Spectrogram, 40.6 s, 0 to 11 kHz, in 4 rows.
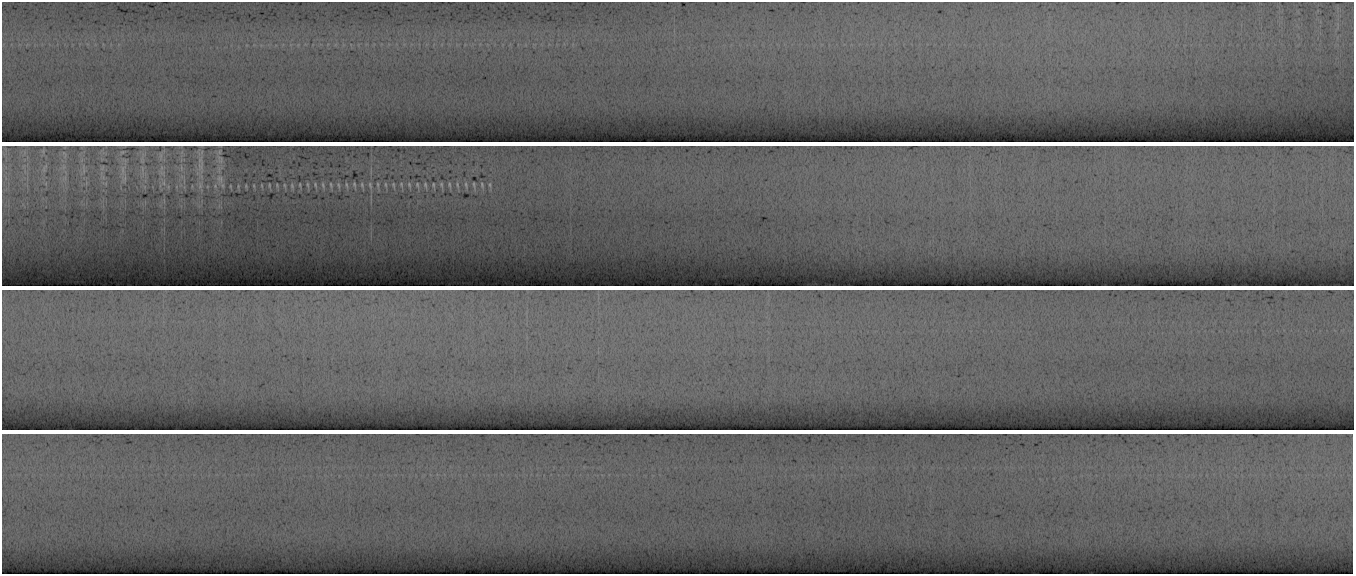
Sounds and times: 0.0s wind through aspens 40.5s

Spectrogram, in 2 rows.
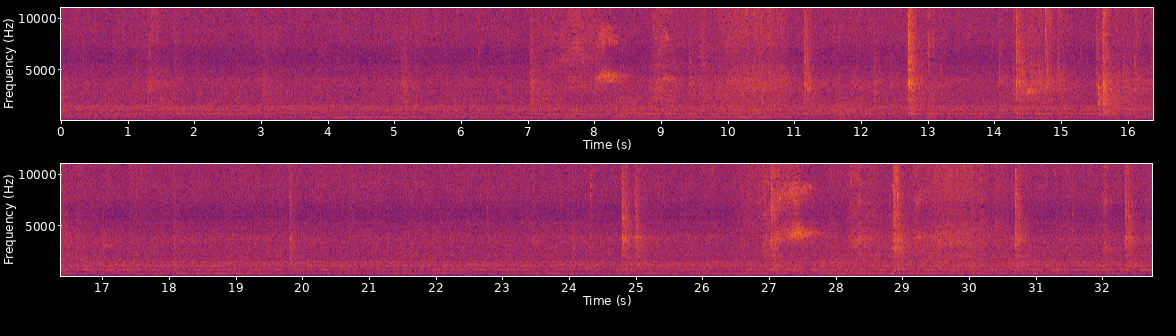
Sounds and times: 7.0s doors opening/closing 16.7s

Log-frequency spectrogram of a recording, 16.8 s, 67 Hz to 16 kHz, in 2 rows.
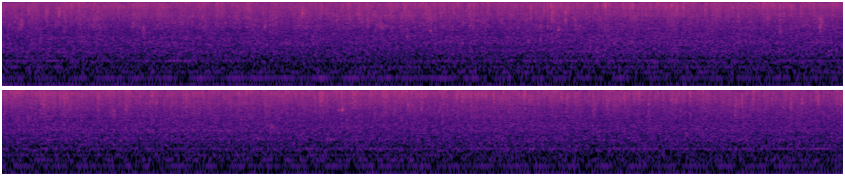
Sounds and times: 0.0s Raining near the porch 16.8s

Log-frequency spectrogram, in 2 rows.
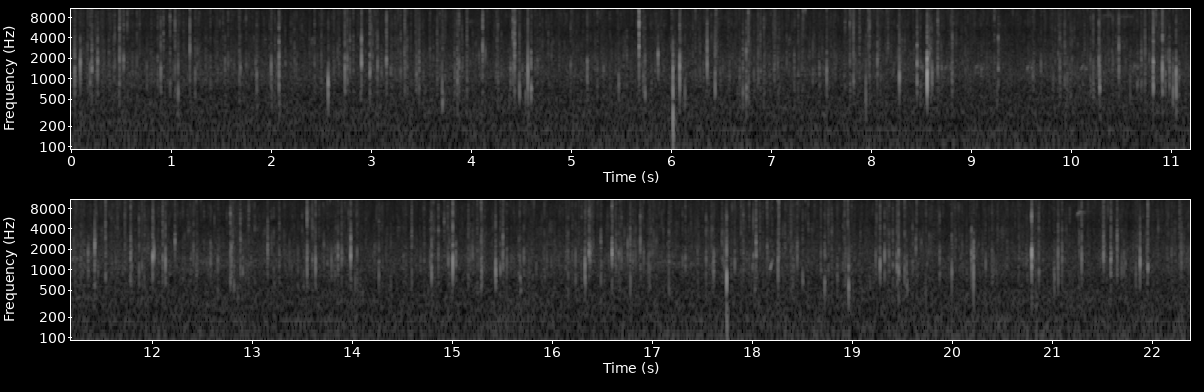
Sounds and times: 0.0s rain drips on wet leaves 22.3s

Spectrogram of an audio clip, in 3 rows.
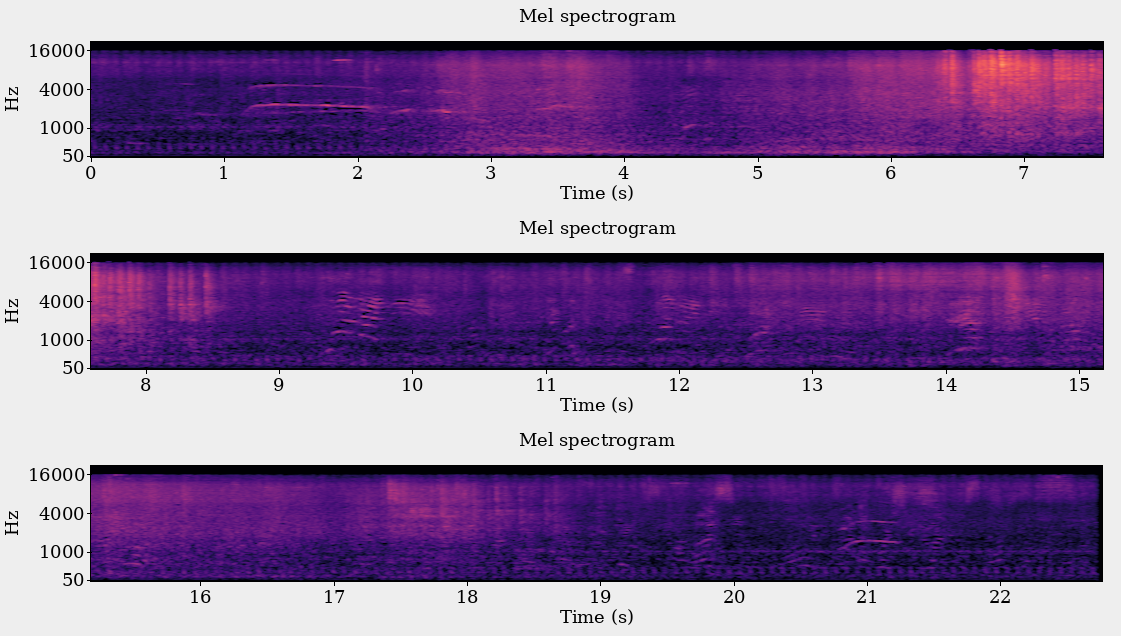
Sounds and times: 0.0s Amusement park attraction ride 22.7s

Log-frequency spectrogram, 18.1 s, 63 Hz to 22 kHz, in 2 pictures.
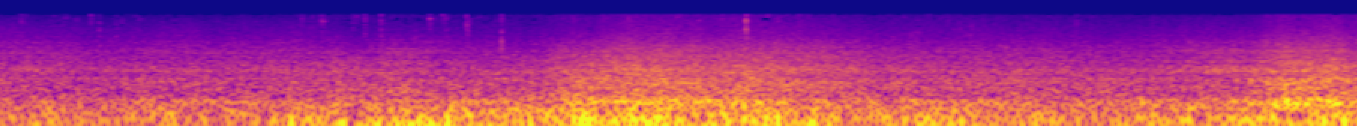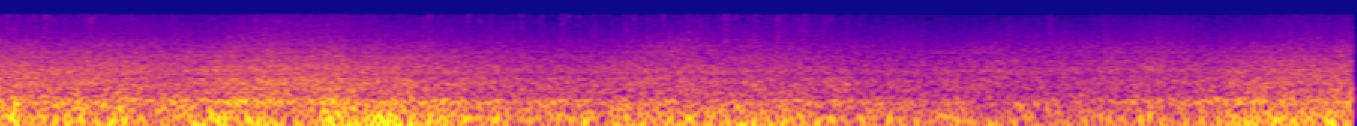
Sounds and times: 0.0s Strong wind 18.0s

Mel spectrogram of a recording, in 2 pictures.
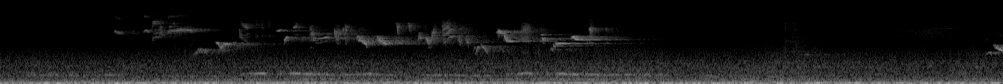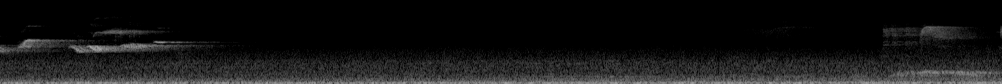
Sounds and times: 1.5s Blackcap singing 6.2s
9.9s Blackcap singing 12.2s

